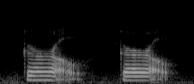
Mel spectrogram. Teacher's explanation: With the L, my tongue is coming beside my teeth.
